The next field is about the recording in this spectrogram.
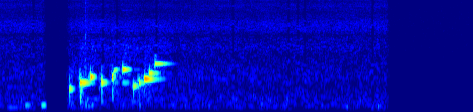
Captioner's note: alert chimes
